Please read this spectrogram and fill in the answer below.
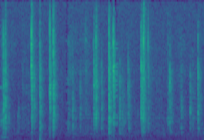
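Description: Stiff plastic soft-bait package being handled as a soft jerkbait is slipped back inside it: a string of short, irregular crackling clicks.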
